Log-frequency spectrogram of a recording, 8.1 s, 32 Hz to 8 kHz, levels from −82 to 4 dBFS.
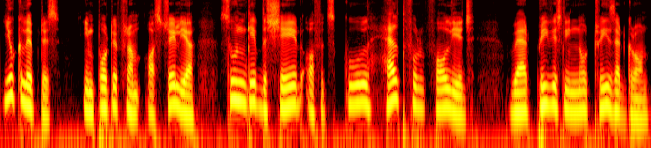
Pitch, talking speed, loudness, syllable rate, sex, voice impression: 140 Hz, 140 wpm, -20 LUFS, 4.9 syllables/s, male, masculine, middle-aged, tensed, slightly bright, clear, slightly halting, slightly calm, friendly, lively, kind, slightly modest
